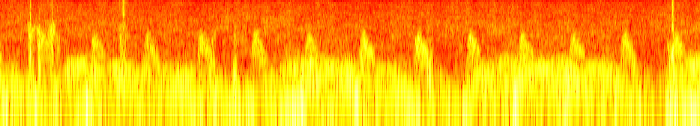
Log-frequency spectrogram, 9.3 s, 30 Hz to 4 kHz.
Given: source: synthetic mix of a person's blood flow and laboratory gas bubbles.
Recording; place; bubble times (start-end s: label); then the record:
Doppler ultrasound of blood flow; subclavian vein
0.35-0.80 s: bubbles
1.57-1.71 s: bubbles
2.77-2.89 s: bubbles
5.67-5.81 s: bubbles
8.86-9.15 s: bubbles
From the record:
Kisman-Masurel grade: 123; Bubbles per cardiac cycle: 1 to 2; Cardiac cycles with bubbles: 10 to 50%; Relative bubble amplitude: loud (0.450 to 0.775); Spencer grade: 2 (many but less than half of the cardiac periods contain bubble signals, singularly or in groups); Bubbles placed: anywhere in the cardiac cycle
